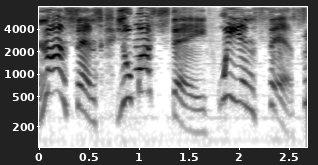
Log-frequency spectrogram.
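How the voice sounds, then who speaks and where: A squeaky, put-on character voice at an extremely high pitch moves at a fairly slow pace over clear background noise. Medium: audio drama.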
